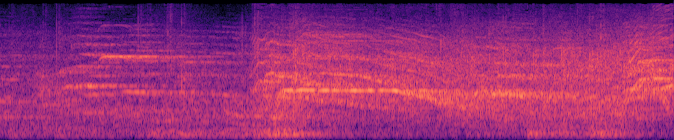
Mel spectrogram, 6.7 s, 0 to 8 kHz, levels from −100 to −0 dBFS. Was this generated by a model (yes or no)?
no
